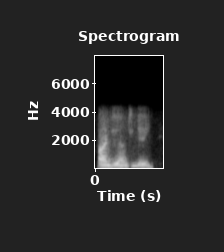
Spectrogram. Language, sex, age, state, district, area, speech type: Dogri, male, 18-30, Jammu and Kashmir, Jammu, urban, conversation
